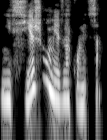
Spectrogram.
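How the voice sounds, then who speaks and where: A woman's voice: lowish voice, very animated, a little slow, a bit bright, husky, no room sound, clean studio sound, pitched below the performer's own voice, full character voice. A woman reading an audiobook voices a young woman's friend who teases and mocks in a sly, giggly way. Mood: teasing.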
